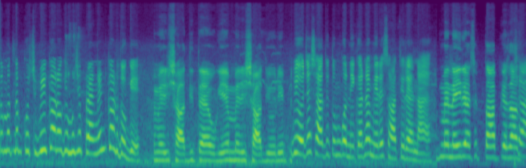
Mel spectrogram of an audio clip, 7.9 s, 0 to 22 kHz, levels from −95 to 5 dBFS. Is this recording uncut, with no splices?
no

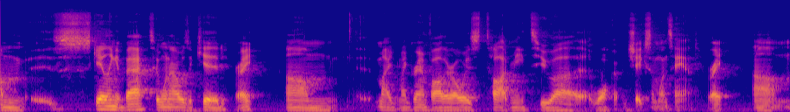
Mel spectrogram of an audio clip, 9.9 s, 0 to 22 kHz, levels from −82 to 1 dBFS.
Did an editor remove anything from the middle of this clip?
no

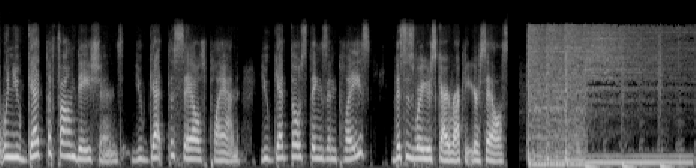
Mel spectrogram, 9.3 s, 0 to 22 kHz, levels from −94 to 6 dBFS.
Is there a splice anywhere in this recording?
yes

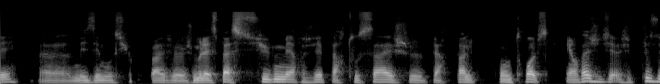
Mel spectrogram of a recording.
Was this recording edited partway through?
yes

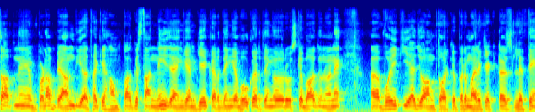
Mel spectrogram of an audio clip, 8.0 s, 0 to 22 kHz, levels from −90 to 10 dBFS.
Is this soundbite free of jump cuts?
yes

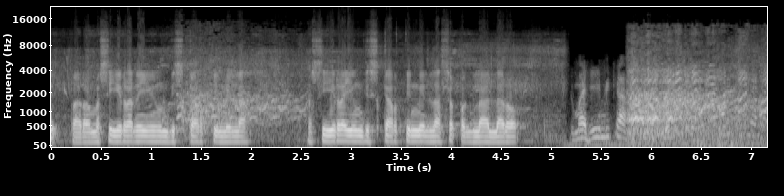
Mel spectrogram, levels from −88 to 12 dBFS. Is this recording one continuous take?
yes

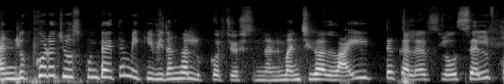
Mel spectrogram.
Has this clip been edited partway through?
no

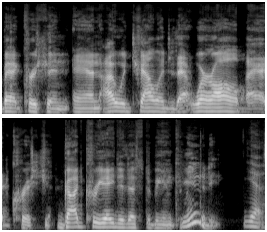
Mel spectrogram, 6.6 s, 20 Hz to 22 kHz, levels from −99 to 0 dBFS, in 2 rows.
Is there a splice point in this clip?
yes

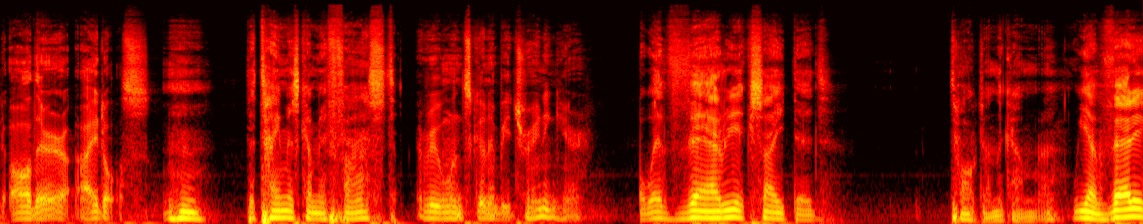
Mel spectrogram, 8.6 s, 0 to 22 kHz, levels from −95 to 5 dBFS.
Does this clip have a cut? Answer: yes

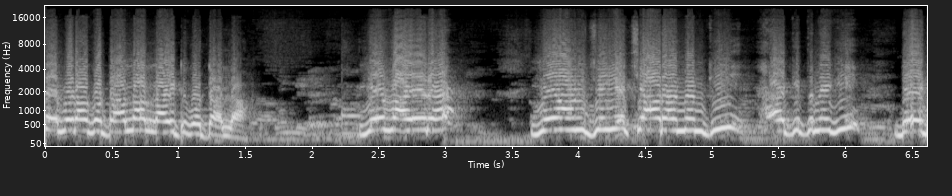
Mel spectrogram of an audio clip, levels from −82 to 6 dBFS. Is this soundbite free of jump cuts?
no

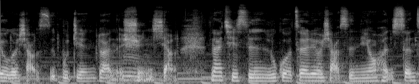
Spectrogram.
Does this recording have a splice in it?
no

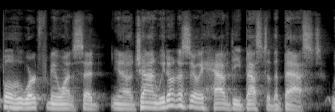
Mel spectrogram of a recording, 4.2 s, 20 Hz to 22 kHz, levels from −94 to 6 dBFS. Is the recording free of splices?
yes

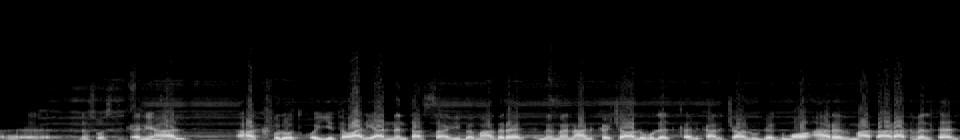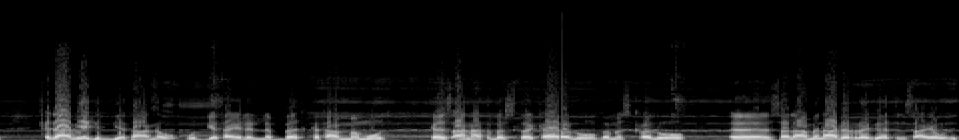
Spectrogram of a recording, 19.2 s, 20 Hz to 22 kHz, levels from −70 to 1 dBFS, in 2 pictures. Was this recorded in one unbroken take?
no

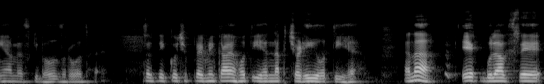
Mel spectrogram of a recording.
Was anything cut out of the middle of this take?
yes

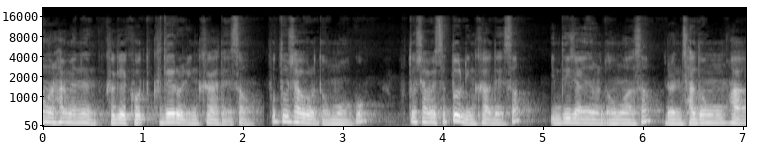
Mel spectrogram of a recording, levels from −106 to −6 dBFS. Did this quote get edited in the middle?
no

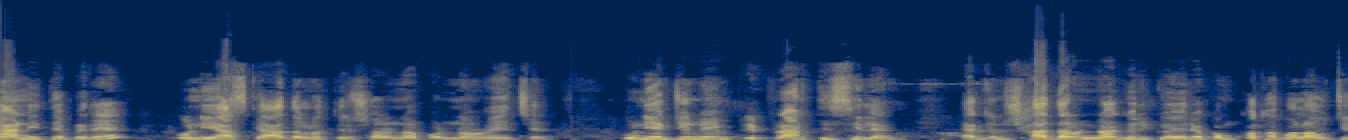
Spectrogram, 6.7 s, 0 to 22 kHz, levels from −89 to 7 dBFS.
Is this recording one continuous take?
no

